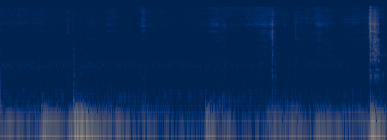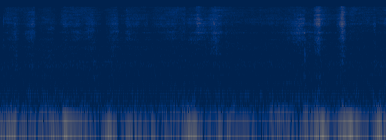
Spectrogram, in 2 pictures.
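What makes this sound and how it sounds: Long acrylic nails scratch and tap the hollow white plastic shell of a spherical Blue Snowball USB microphone with a metal grille and chrome badge, mounted on a stand. Close, muffled low rubbing and thudding fill the clip, broken by a few irregular taps that land as dull thumps and one sharper, brighter click, all dying away almost instantly.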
